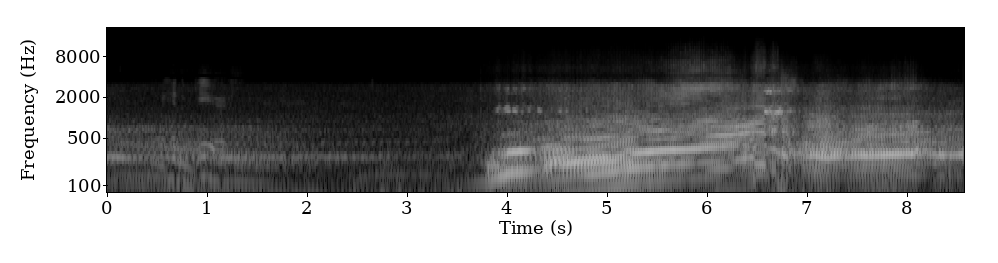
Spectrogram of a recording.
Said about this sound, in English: And that is a stock exhaust, man.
